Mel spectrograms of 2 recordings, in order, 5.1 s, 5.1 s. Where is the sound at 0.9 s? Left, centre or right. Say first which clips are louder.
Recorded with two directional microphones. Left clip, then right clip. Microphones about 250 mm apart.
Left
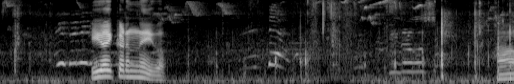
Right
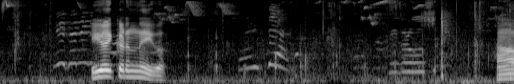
Left 1 dB; centre.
